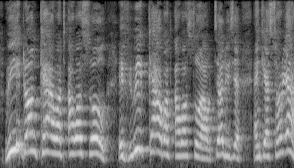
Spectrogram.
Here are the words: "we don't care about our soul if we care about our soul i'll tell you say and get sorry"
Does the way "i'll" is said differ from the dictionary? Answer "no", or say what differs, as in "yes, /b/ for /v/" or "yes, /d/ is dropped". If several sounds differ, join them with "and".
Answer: yes, /w/ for /l/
